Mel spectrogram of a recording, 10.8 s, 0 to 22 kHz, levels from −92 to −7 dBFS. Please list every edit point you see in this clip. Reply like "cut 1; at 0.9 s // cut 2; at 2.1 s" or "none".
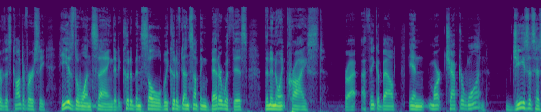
cut 1; at 6.9 s

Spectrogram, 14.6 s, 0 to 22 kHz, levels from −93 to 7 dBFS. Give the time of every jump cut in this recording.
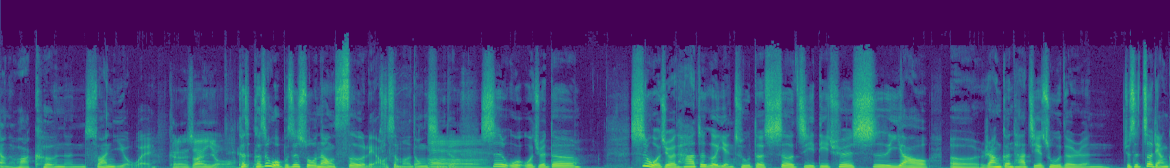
none

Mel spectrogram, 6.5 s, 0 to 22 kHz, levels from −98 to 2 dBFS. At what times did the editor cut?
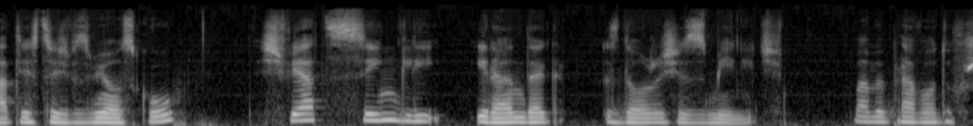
cut 1; at 5.5 s

